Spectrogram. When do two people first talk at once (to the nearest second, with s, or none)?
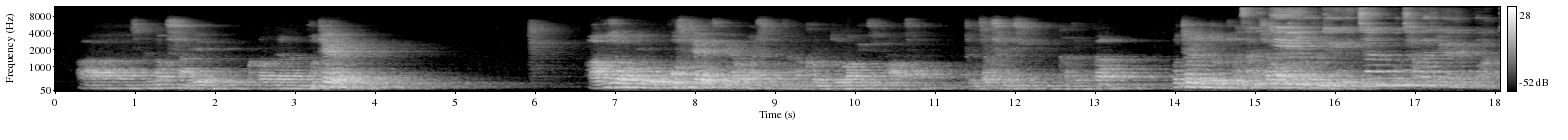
15 s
